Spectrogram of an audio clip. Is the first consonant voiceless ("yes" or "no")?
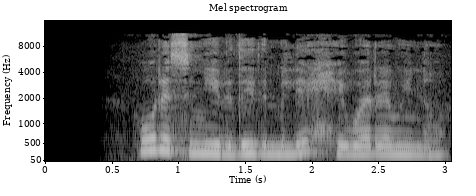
no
